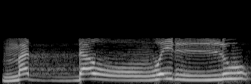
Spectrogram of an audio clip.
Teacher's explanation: دال مشدد ہے، دال کو اس میں جماؤ خوب جماؤ کے ساتھ ادا کریں گے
